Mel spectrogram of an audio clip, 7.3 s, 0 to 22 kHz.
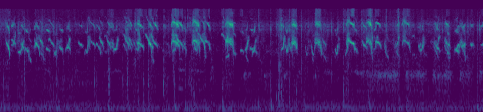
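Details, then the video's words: A brood of newly hatched chicks, Sultan, Golden Sebright, Cochin and booted, on their fourth day from the incubator, keep up rapid high piping peeps in overlapping bursts, with a low steady hum and light bedding rustle beneath. "Chicks hatched from the incubator- Day 4 - Tatlı Civcivler - Cute chicks🐥- كتاكيت"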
